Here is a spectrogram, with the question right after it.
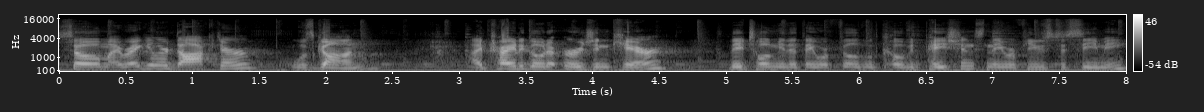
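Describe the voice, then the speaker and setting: Faint music plays in the background. A man speaks at a fairly quick pace. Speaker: speaker. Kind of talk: storytelling talk to an audience. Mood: personal, tense story. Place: hall. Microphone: lapel.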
